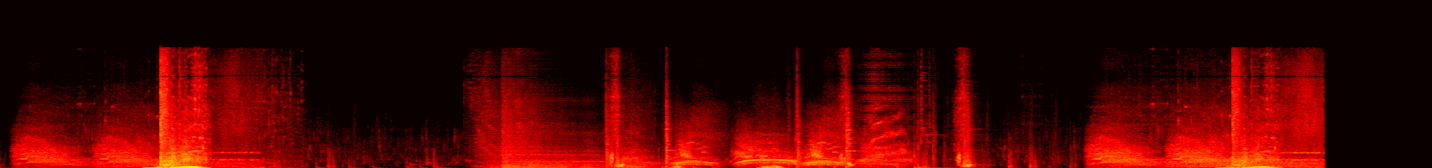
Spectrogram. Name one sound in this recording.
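Heavy thuds and whooshes of blows land in bursts.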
